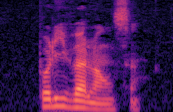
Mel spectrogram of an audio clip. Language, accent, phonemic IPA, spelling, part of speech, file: French, France, /pɔ.li.va.lɑ̃s/, polyvalence, noun, LL-Q150 (fra)-polyvalence.wav
- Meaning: versatility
